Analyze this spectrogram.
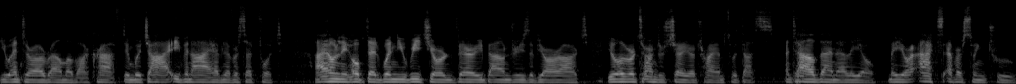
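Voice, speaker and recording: Delivered at a very fast pace, the put-on character voice stays monotone and flat. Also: man, fairly low pitch for a man. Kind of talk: formal, grand. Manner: solemn, pompous.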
